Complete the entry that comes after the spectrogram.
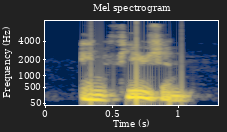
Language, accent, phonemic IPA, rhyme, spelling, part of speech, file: English, Southern England, /ɪnˈfjuːʒən/, -uːʒən, infusion, noun, LL-Q1860 (eng)-infusion.wav
- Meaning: A product consisting of a liquid which has had other ingredients steeped in it to extract useful qualities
